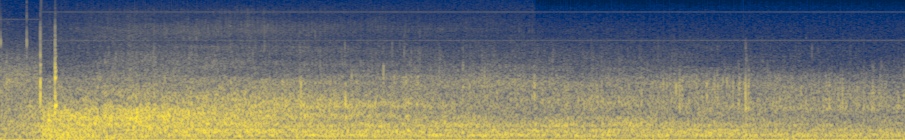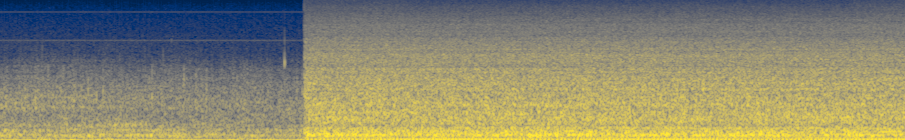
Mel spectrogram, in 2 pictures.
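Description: Steady outdoor noise of wind on the microphone and distant rail traffic. About twelve seconds in the sound cuts abruptly to a louder, steady rumble as a Stadler FLIRT electric multiple-unit train runs along the line.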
